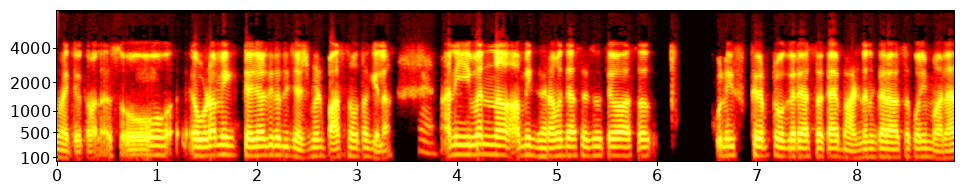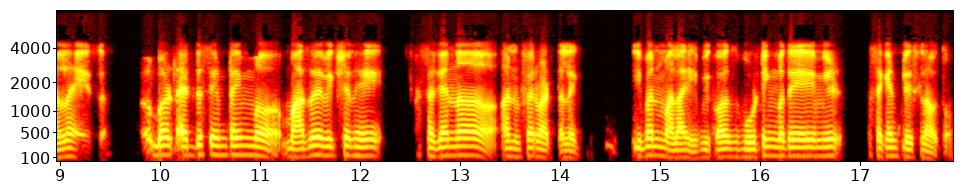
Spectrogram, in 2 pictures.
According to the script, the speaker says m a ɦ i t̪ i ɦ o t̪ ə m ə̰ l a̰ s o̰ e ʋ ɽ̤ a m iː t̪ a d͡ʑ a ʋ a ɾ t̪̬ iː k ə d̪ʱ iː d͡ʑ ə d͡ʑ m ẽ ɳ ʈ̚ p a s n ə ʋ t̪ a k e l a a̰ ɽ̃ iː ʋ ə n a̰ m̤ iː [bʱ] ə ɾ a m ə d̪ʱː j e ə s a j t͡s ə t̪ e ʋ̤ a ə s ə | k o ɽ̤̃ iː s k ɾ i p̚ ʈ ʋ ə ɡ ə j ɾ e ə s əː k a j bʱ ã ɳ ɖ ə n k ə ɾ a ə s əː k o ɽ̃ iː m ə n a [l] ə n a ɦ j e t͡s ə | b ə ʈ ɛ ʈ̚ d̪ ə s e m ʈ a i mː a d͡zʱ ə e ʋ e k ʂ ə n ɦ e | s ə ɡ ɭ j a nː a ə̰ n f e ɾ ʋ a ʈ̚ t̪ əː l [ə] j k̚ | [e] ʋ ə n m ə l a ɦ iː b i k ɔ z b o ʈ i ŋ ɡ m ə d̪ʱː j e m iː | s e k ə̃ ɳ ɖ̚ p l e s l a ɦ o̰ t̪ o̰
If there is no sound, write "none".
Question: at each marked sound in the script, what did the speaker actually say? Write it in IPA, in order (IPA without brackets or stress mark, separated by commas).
ɡʱ, l, a, i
